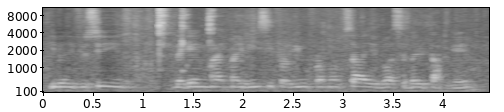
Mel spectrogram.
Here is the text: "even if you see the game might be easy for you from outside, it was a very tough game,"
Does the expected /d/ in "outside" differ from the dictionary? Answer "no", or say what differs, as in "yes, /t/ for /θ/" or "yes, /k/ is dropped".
yes, /d/ is dropped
